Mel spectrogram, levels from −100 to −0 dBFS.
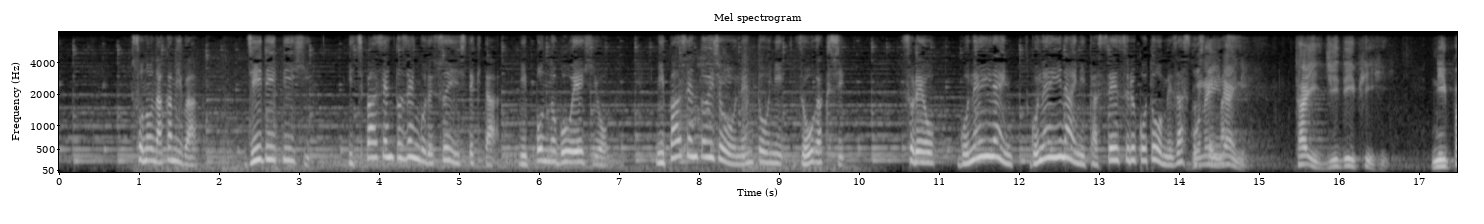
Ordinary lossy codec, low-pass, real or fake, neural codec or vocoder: none; 7.2 kHz; real; none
